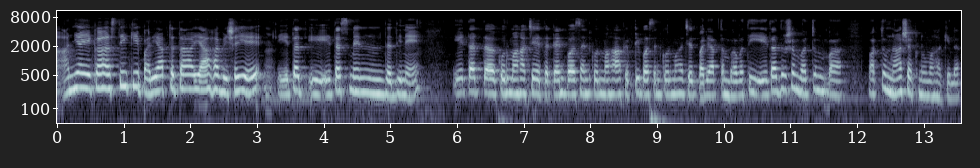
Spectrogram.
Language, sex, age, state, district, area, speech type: Sanskrit, female, 45-60, Karnataka, Bangalore Urban, urban, spontaneous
